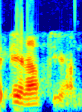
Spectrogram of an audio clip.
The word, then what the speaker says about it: panopticon: And I love the word you use, because I've never heard of this before, but the panopticon, is that how you say it? Yeah, panopticon, yeah.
